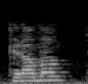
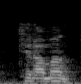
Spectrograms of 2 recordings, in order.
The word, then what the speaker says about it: ケラマン: でこのアイヌ語に対して私は分かりますという答え、これは猿川流域ですからケラマンというふうに発音いたします。これはもともとはクエラマンということが猿川流域ではくっつきましてケラマンというふうに発音します。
